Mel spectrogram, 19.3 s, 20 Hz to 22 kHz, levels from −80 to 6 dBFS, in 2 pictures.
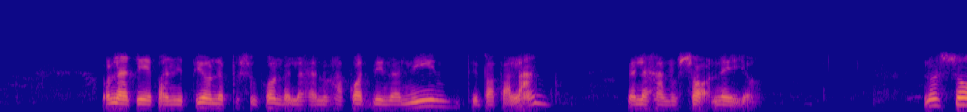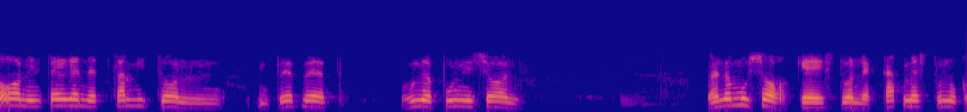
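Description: Speech carried through the G.729 codec throughout: the spectrogram shows energy confined to roughly 300 Hz to 3.6 kHz, with plainly audible rough, synthetic texture from low-bitrate 8 kbit/s pulse-based reconstruction. At 10.44 to 10.47 s, just before "e kamit", VoIP packet loss concealed by the speech codec briefly stretches the last pitch into a fading smear, visible as decaying waveform amplitude, which fits about 10 ms of lost audio.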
